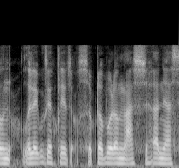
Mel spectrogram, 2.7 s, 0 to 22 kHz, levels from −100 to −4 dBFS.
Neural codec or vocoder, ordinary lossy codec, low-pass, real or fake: autoencoder, 22.05 kHz, a latent of 192 numbers a frame, VITS, trained on many speakers; MP3, 64 kbps; 7.2 kHz; fake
